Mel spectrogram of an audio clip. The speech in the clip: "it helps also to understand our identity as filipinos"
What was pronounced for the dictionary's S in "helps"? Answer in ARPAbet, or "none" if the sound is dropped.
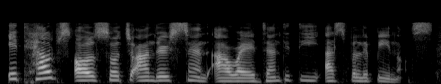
S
